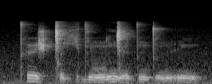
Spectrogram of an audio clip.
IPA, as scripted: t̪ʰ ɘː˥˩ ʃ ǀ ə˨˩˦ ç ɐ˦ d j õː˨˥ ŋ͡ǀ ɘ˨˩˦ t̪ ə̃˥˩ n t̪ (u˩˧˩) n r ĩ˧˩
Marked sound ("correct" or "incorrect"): incorrect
